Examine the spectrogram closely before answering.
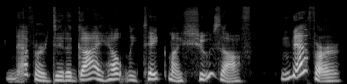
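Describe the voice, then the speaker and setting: A woman narrating a first-person romance story in an expressive, dramatic storytelling way. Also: mid-range voice, measured pace, no room sound. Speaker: audiobook narrator.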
